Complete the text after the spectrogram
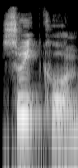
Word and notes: sweetcorn: British English

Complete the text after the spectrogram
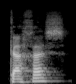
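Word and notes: cajas: Spain

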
